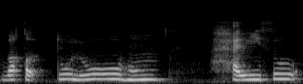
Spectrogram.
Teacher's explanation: وقتلو میں آپ نے قوف کو مفخم پڑھتے ہوئے قلقلہ کرنا ہے اور تاکہ پر ضمہ ہے، ہونٹ گول رکھنے ہیں، وقتلو نہیں کہنا، وقتلوہم حیث، ہا کو وسط حلق سے ادا کرتے ہوئے یا لین ادا کریں گے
